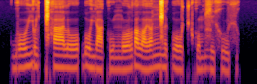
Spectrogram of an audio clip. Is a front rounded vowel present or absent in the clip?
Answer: absent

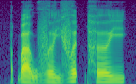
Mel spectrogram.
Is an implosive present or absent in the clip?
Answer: present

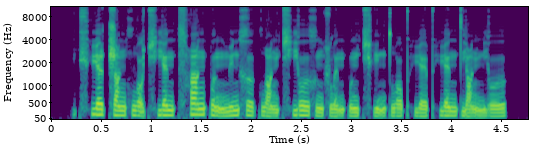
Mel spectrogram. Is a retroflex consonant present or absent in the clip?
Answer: present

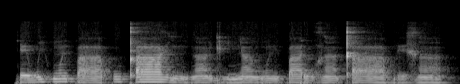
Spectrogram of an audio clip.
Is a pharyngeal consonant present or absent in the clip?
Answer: absent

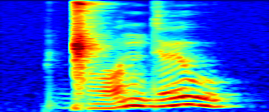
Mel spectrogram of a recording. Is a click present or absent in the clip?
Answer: present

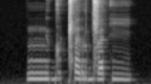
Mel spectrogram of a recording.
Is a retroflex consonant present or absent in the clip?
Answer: present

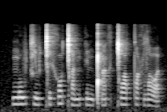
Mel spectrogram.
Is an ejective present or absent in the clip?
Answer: present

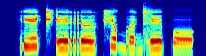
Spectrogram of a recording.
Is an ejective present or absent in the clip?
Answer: present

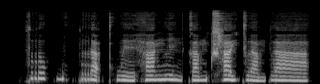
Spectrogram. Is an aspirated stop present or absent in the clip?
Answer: present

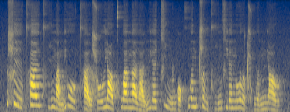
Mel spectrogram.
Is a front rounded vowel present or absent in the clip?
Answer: absent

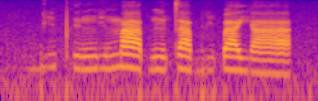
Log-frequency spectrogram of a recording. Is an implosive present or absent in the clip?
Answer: present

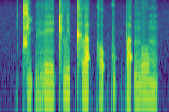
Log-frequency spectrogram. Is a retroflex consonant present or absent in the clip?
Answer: absent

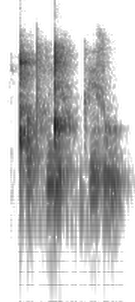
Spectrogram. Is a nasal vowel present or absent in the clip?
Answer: absent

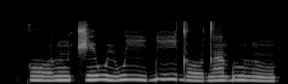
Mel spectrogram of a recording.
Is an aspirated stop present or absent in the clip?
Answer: absent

